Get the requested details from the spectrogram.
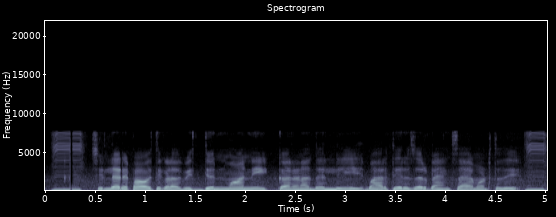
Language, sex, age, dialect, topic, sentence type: Kannada, female, 25-30, Coastal/Dakshin, banking, statement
